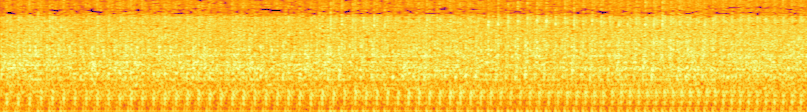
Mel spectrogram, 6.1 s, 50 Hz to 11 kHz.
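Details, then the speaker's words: Field Marshall 5 HP single-cylinder diesel, long unused, after tappet (valve clearance) setting with both valves free and gap correct: steady, even slow thumping about a hundred beats a minute, no extra knocks; running well. "दोनों में gap जो है बेहतरीन है तो ऐसा कोई दिक्कत है नहीं इसमें बेहतरीन चल रहा है"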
